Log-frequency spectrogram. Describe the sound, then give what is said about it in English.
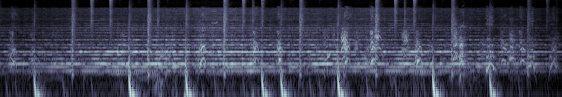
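A dog barks over and over in short, sharp bursts at a fairly steady pace, loud, with a sustained tonal backdrop running underneath the whole time. “Dog and officially radio's best friend.”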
